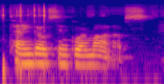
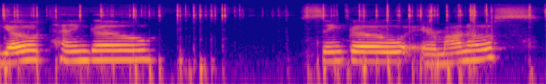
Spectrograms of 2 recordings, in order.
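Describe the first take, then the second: First: Said in the usual way. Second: Slow, careful model sentence in Spanish. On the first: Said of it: "and just say". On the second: Shown as a demonstration. Teacher models the full sentence for her students, slowly. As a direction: say "Yo tengo cinco hermanos" slowly, each word set apart. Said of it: "So you can say".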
